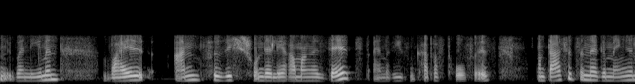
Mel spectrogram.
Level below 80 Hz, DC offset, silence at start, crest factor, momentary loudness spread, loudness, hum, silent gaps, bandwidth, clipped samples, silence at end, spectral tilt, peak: -80 dBFS; under 0.1%; 0 s; 20 dB; 13 LU; -25 LUFS; none; none; 4.1 kHz; under 0.1%; 0 s; -7.5 dB/octave; -6 dBFS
